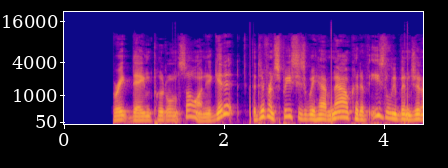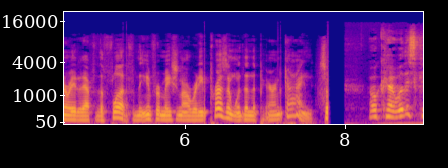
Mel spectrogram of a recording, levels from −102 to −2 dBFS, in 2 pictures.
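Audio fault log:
0.00–0.61 s, cut-off start: dead digital silence, then at 0.61 s the sound bursts in at full level mid-event, with no attack or fade-in. The capture began late, so the opening of that sound was never recorded.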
